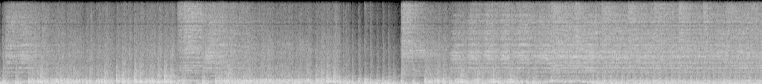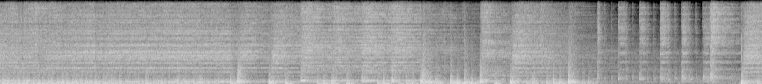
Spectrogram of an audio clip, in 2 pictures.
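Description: Live rock band playing loud and amplified, with the drum kit's kick, snare and cymbals prominent over electric guitar and bass. Near the end the full band drops back and the music thins to separate drum hits.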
